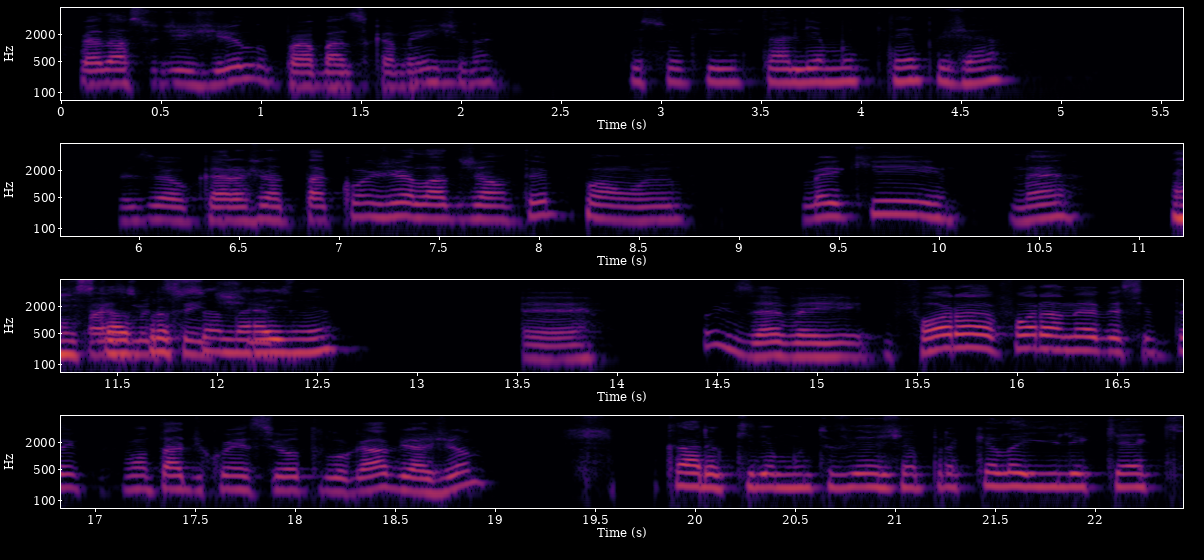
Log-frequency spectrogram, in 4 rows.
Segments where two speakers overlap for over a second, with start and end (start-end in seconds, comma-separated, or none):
11.2-12.4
